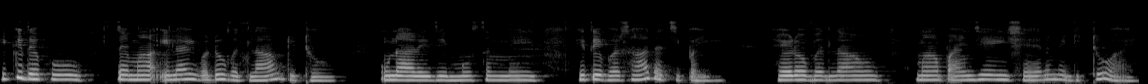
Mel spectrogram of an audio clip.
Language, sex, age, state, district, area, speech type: Sindhi, female, 30-45, Gujarat, Junagadh, rural, spontaneous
